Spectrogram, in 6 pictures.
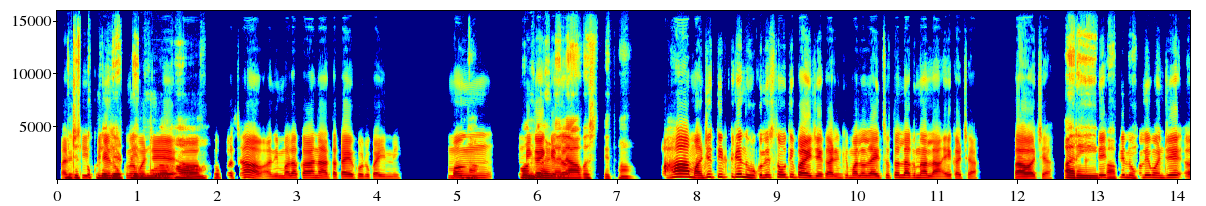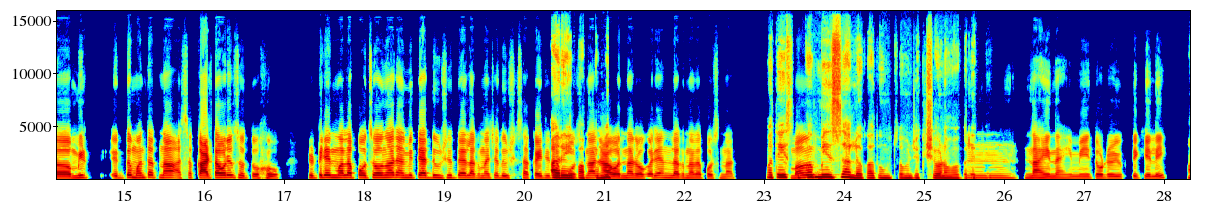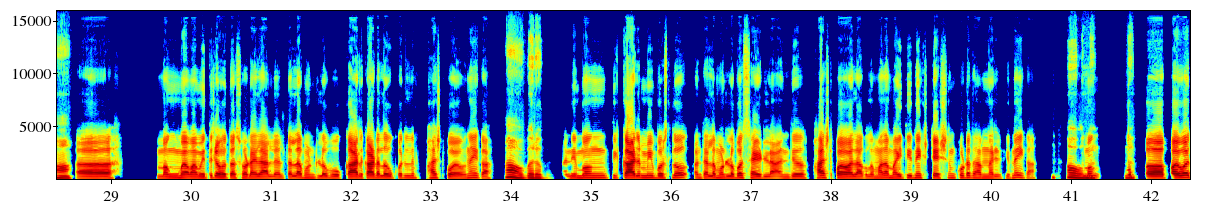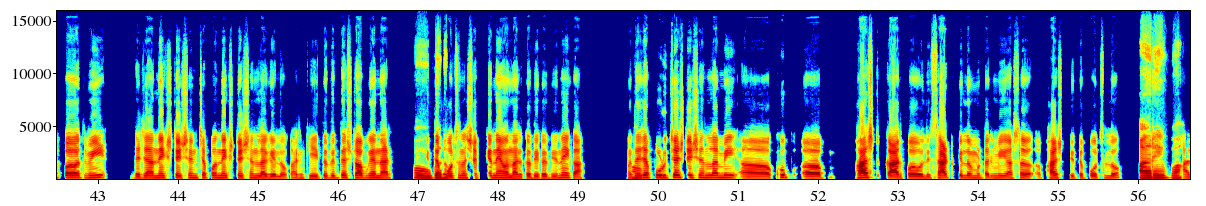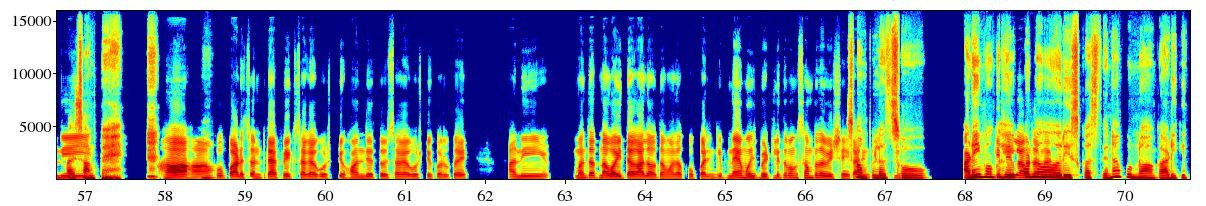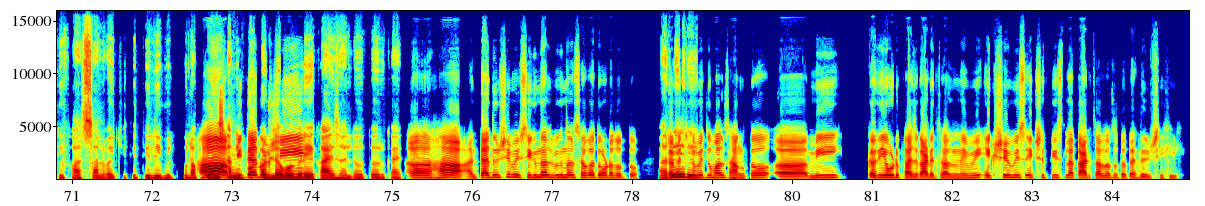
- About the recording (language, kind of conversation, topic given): Marathi, podcast, कधी तुमची ट्रेन किंवा बस चुकली आहे का, आणि त्या वेळी तुम्ही काय केलं?
- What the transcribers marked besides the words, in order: other background noise; laughing while speaking: "होतो"; tapping; other noise; laughing while speaking: "सांगताय?"; in English: "रिस्क"; laughing while speaking: "त्या दिवशी"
